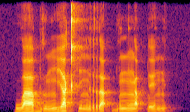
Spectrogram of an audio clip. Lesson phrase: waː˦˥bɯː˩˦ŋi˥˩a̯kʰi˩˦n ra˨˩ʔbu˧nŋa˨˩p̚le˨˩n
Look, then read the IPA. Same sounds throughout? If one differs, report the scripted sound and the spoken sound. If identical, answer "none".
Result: none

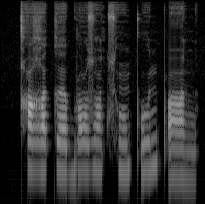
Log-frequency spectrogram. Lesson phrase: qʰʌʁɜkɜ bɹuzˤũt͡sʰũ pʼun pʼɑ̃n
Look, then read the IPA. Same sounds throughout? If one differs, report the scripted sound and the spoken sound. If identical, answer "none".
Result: none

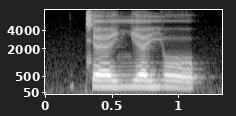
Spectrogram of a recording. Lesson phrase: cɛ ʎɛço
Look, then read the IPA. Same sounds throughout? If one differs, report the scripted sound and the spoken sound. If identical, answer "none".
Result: ç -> j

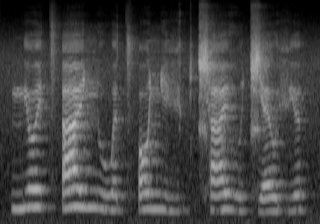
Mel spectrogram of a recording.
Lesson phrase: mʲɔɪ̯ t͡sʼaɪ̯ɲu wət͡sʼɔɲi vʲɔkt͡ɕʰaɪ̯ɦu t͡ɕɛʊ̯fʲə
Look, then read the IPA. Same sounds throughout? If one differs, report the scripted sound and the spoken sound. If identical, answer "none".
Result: none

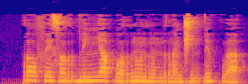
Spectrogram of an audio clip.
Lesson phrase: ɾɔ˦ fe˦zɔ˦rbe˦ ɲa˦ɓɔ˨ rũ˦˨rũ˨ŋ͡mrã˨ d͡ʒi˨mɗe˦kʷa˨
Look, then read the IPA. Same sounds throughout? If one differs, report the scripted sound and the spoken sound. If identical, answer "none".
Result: ŋ͡m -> m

